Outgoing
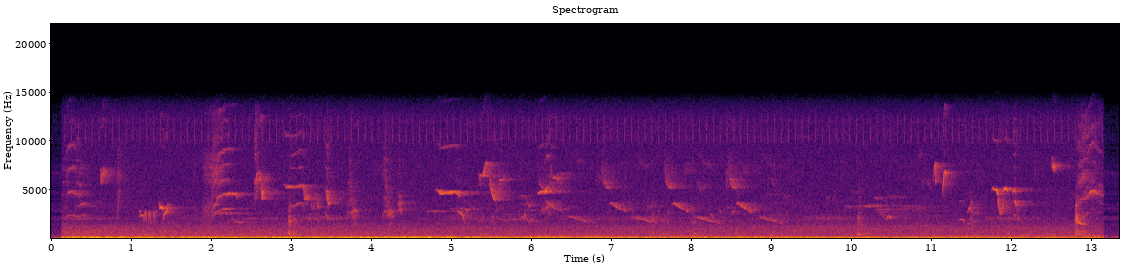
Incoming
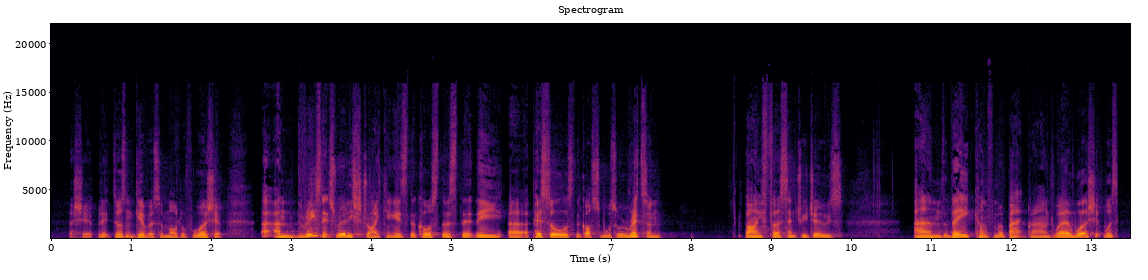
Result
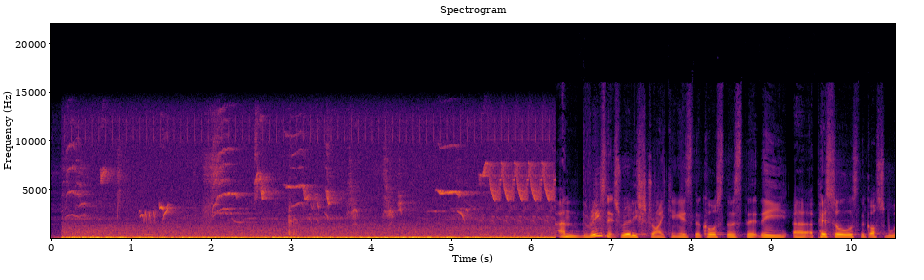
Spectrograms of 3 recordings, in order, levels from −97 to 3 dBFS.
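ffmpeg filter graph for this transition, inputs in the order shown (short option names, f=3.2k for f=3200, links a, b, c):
-filter_complex "[0:a]apad=whole_dur=10.56,atrim=end=10.56,asplit=5[a][b][c][d][e];[a]atrim=end=5.622[f];[b]atrim=start=5.448:end=5.622[g];[c]atrim=start=5.448:end=5.622[h];[d]atrim=start=5.448:end=5.622[i];[e]atrim=start=5.448:end=5.622[j];[1:a]atrim=start=2.738:end=7[k];[f][g]acrossfade=d=0.004:c1=hsin:c2=hsin[l];[l][h]acrossfade=d=0.004:c1=hsin:c2=hsin[m];[m][i]acrossfade=d=0.004:c1=hsin:c2=hsin[n];[n][j]acrossfade=d=0.004:c1=hsin:c2=hsin[o];[o][k]acrossfade=d=0.004:c1=hsin:c2=hsin"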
